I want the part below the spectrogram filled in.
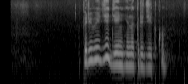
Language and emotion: Russian, sad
